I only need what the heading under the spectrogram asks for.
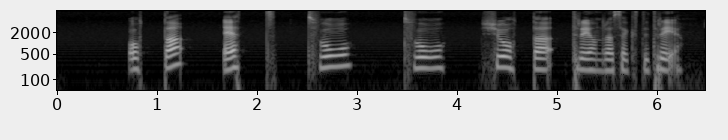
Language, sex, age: Swedish, female, 23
